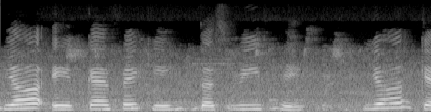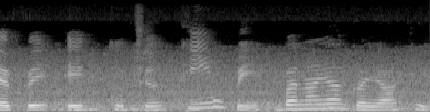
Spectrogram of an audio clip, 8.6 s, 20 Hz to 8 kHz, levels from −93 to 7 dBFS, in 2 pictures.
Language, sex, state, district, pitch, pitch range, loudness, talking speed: Hindi, female, Madhya Pradesh, Dhar, 280 Hz, 250-305 Hz, -16 LUFS, 105 wpm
